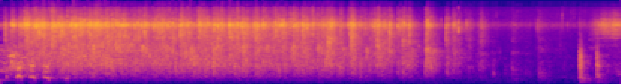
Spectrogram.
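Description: Audience applause at a Sunday Buddhist dharma service in a temple hall, a dense loud patter of many hands that thins and fades toward the end with a few scattered late claps.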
